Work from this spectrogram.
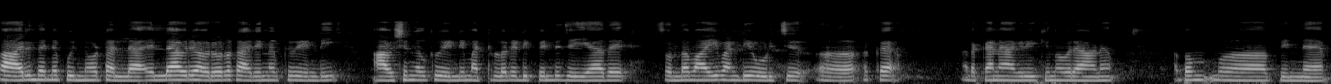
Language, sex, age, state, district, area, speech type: Malayalam, female, 18-30, Kerala, Palakkad, rural, spontaneous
